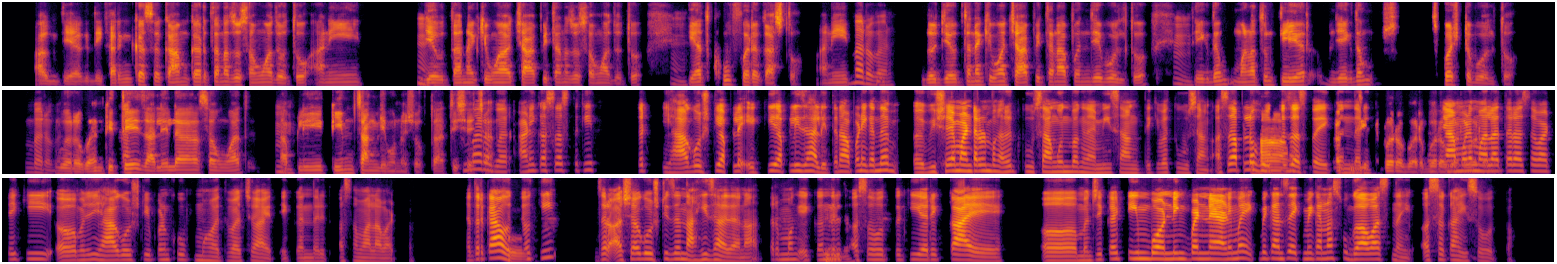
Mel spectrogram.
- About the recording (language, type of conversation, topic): Marathi, podcast, टीममधला चांगला संवाद कसा असतो?
- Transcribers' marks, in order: tapping; in English: "टीम"; bird; in English: "टीम बॉन्डिंग"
